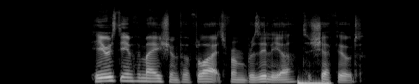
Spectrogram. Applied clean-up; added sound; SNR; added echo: none; Bass drum; -4 dB; none.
